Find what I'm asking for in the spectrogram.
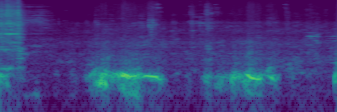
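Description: A pet pigeon coos nearby in two soft, throaty, rolling phrases separated by a short pause, with a faint bit of handling noise around it.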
